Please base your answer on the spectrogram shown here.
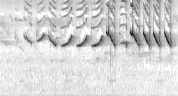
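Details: Bullfinch from Trinidad giving a loud whistled phrase of looping slurred notes, about two a second at first, then quicker, louder and sharper toward the end.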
